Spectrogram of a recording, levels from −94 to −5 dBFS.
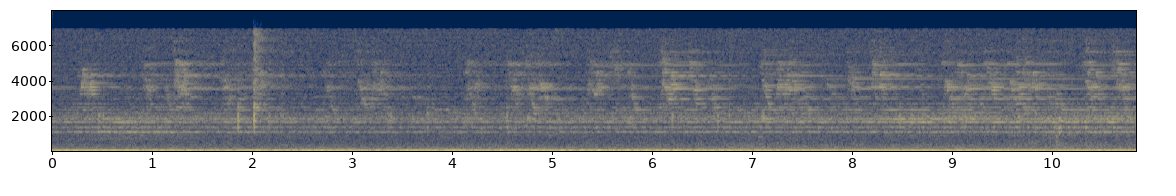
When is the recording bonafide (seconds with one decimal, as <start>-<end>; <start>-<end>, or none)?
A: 0.0-0.7; 5.8-10.8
